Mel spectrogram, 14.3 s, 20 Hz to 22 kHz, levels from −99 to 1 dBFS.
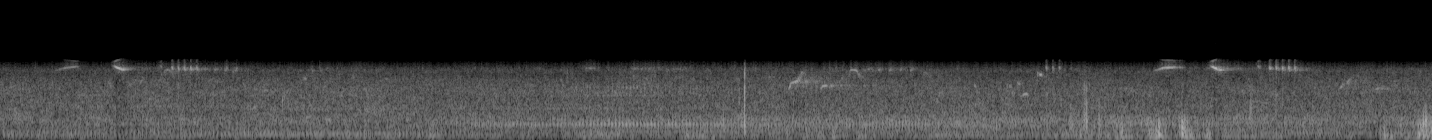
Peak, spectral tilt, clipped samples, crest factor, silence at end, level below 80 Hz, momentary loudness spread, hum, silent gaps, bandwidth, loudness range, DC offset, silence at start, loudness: -18 dBFS; -2 dB/octave; under 0.1%; 26 dB; 0 s; -64 dBFS; 10 LU; none; none; 4.6 kHz; 7 LU; under 0.1%; 0 s; -43 LUFS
